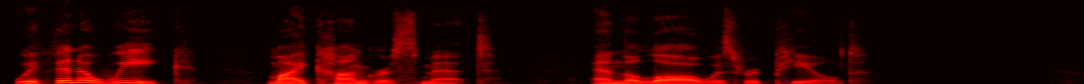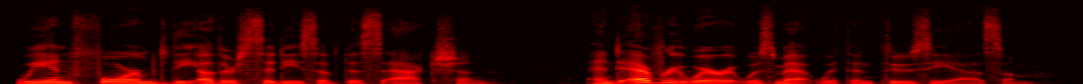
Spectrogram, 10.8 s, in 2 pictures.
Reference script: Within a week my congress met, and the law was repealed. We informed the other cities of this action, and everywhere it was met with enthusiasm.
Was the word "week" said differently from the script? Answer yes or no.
no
